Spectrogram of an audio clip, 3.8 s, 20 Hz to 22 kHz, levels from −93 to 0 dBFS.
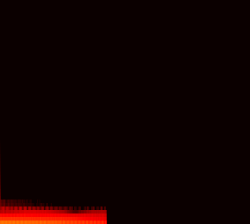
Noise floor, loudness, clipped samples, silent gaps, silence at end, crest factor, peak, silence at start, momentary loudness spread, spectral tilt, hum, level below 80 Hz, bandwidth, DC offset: under -90 dBFS; -49 LUFS; under 0.1%; none; 2.15 s; 16 dB; -36 dBFS; 0 s; 11 LU; -11.5 dB/octave; none; -80 dBFS; 2.3 kHz; under 0.1%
